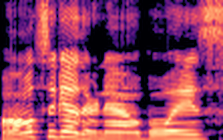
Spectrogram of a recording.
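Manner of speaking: ordinary delivery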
